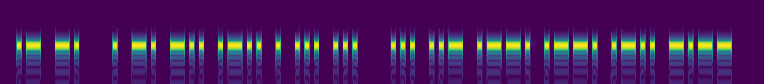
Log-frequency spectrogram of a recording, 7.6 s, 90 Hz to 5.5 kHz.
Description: Morse code, heard as a keyed tone, about 25 wpm, 600 Hz. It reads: AN ENDLESS SUPPLY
